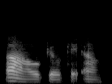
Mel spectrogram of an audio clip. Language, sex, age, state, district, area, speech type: Malayalam, male, 18-30, Kerala, Kozhikode, urban, conversation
